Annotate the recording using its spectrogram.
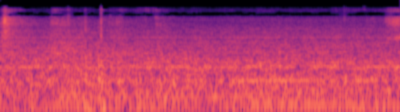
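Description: A steady low mechanical hum, with one faint knock about half a second in.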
